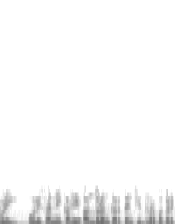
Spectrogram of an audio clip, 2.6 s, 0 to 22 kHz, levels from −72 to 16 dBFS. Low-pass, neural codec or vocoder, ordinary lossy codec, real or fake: 3.6 kHz; none; none; real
